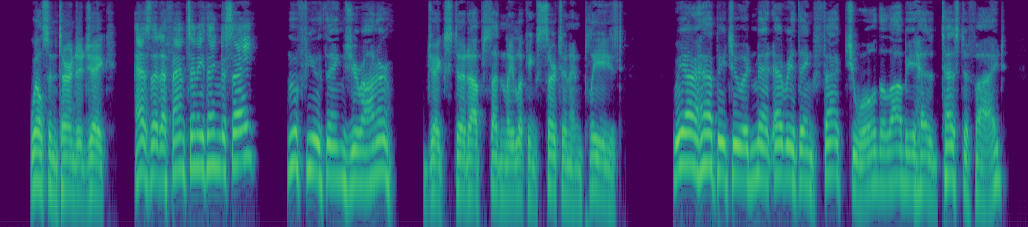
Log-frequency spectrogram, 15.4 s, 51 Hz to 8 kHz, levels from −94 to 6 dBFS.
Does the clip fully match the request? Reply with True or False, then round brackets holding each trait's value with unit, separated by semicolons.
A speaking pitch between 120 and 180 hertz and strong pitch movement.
True (140 Hz; 6.2 semitones)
